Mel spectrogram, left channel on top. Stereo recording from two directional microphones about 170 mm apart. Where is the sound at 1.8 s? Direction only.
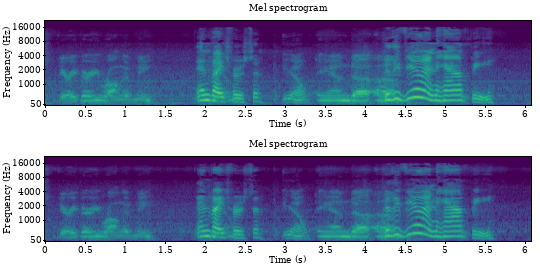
10° left (ahead or behind).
